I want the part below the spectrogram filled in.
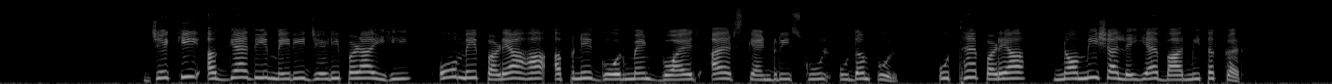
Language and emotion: Dogri, neutral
